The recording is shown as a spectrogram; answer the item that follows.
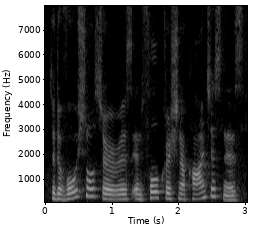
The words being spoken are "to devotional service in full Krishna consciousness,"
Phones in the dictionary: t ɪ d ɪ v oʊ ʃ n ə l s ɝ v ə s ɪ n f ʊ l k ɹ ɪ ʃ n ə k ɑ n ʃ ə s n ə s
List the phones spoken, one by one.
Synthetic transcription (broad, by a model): t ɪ d ɪ v oʊ ʃ n ə l s ɝ v ə s ɪ n f ʊ l k ɹ ɪ ʃ n ə k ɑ n ʃ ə s n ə s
